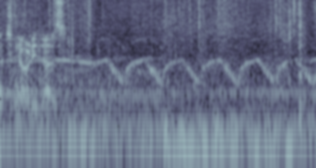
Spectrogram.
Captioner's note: siren blaring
